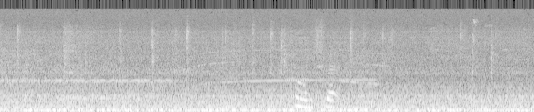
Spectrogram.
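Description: Sharp electronic bursts and clicks sound through a small loudspeaker.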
